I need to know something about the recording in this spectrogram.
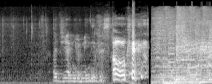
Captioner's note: laughs; chuckling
